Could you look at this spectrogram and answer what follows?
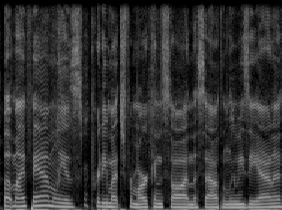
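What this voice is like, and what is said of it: Slight American drawl. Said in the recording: “you have a slight accent ... so I gather that's an American drawl I can hear”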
